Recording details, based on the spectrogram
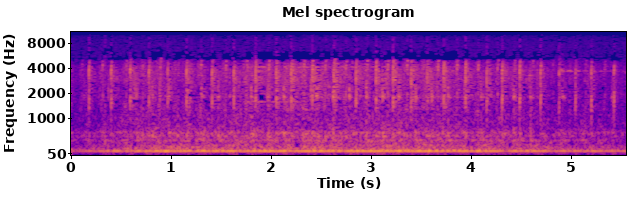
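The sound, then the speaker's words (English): Continuous rapid mechanical clatter of typewriters in a radio newsroom as news programs are rewritten, with Press Association teletype machines in the background: a dense steady stream of sharp clicks over a low constant hum, with no voices. “Let us turn on a microphone in the newsroom and hear the clatter of typewriters as news programs are rewritten. Again, you will hear in the background Press Association teletypes.”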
